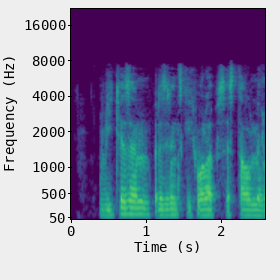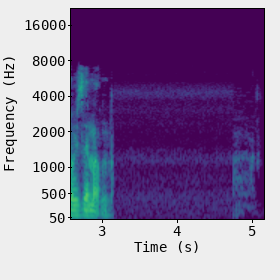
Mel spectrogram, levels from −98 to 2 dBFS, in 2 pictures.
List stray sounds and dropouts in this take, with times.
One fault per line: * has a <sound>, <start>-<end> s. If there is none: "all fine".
all fine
